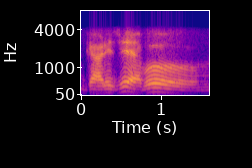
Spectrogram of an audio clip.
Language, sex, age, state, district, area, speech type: Nepali, male, 45-60, West Bengal, Jalpaiguri, urban, conversation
